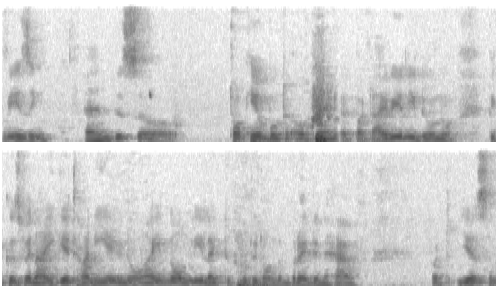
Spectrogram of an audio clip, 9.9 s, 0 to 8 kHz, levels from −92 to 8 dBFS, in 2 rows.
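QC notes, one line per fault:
No faults found; the speech shows normal call microphone processing, with the lowest bass rolled off and nothing above 8 kHz, as expected for that path.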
